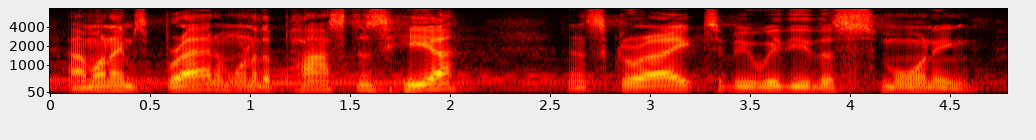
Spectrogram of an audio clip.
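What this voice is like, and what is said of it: Slightly croaky voice. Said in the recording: “I know I sound a bit croaky. ... I've had a bit of hay fever lately.”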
